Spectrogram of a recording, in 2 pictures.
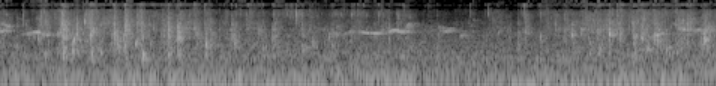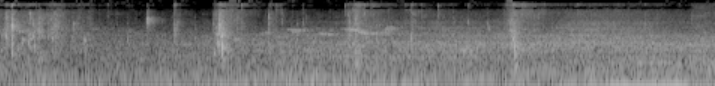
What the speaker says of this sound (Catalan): En un día de lluvia hay que disfrutar de la naturaleza.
